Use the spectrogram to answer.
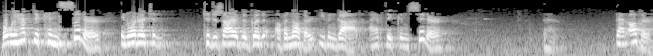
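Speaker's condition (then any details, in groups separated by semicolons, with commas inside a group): No condition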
